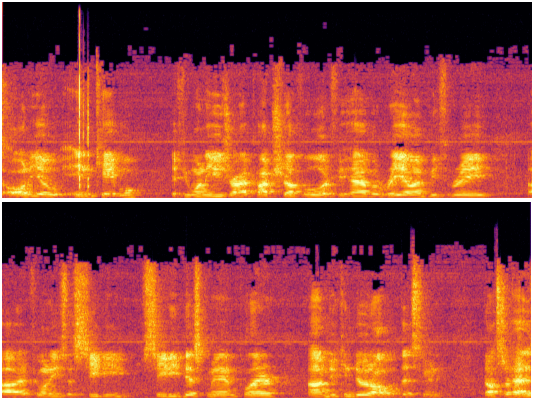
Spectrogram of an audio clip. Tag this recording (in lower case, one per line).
speech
